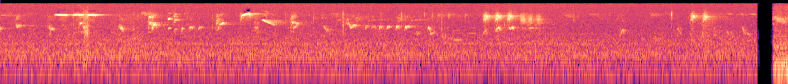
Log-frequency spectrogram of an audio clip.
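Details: Bull-headed shrike, from a set of high-pitched calls, alarm, subsong, mimicry and begging. A quiet, rambling stream of varied thin whistles, chirps and buzzy notes with no fixed pattern.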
